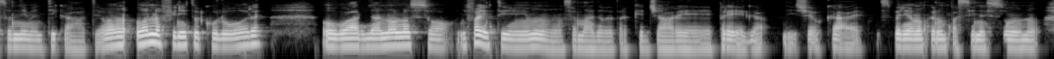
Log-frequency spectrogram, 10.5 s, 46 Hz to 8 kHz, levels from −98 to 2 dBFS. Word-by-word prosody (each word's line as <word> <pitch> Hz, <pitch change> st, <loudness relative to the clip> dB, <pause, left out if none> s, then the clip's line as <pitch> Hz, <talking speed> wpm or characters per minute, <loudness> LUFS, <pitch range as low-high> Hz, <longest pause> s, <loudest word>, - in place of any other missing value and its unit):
son 135 Hz, 0 st, -2 dB
dimenticate. 125 Hz, -3 st, -5 dB
O 155 Hz, +3 st, +4 dB
o 175 Hz, -, +5 dB
hanno 195 Hz, +1 st, +9 dB
finito 160 Hz, -4 st, +1 dB
il -, -, 0 dB
colore, 150 Hz, +6 st, 0 dB, 0.5 s
o 140 Hz, -, +4 dB
guarda 140 Hz, 0 st, +3 dB
non 155 Hz, +2 st, +5 dB
lo 160 Hz, 0 st, +6 dB
so. 140 Hz, -5 st, -5 dB
Infatti 155 Hz, -1 st, +2 dB
uno 130 Hz, 0 st, +1 dB
non 110 Hz, -1 st, -8 dB
sa 125 Hz, +2 st, -10 dB
mai 115 Hz, -1 st, -4 dB
dove 115 Hz, 0 st, -7 dB
parcheggiare. 115 Hz, -1 st, -7 dB
Prega, 120 Hz, -2 st, -3 dB
dice: 60 Hz, -, -9 dB
"Okay, -, -, -6 dB
speriamo 135 Hz, -1 st, +1 dB
che 135 Hz, 0 st, -4 dB
non 130 Hz, 0 st, 0 dB
passi 130 Hz, -1 st, -6 dB
nessuno." 125 Hz, 0 st, -2 dB
135 Hz, 160 wpm, -21 LUFS, 120-145 Hz, 0.5 s, hanno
